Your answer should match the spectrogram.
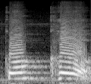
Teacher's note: क हा आहे अल्पप्राण ख क प्लस ह त्याच्यात उच्चार येतो ना क ख चा उच्चार येतो म्हणून तो ख झाला महाप्राण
